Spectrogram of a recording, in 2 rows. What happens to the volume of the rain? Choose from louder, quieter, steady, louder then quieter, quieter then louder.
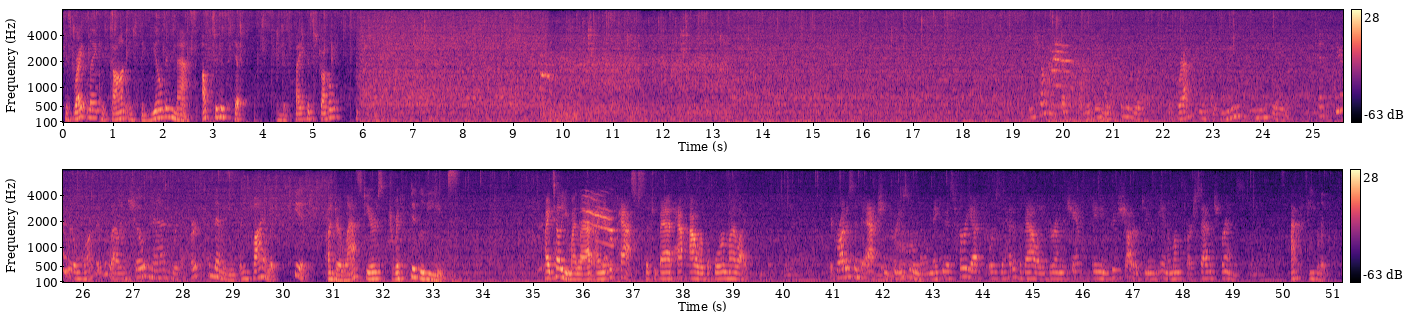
quieter.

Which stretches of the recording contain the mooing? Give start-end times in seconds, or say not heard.
41.2-42.8.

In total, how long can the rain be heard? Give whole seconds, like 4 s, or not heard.
51 s.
